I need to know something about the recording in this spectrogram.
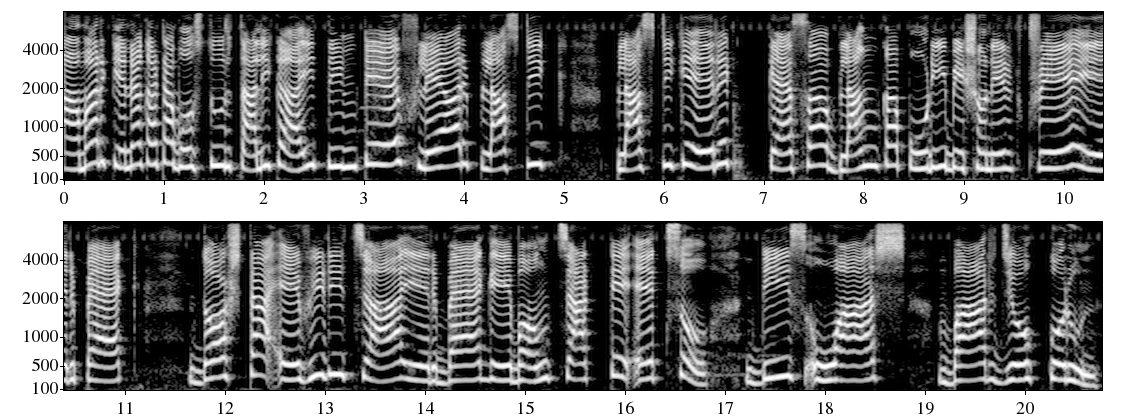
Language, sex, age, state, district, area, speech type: Bengali, female, 30-45, West Bengal, Jalpaiguri, rural, read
